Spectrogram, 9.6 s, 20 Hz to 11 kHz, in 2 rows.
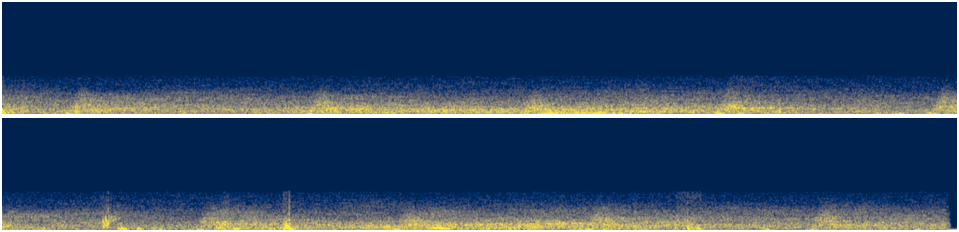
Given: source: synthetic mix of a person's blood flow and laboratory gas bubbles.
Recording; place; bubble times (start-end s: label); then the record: Doppler ultrasound of blood flow; subclavian vein
0.00-0.09 s: bubbles
0.35-0.40 s: bubbles
3.62-3.94 s: bubbles
5.24-5.41 s: bubbles
5.83-6.00 s: bubbles
6.18-6.27 s: bubbles
8.14-8.30 s: bubbles
From the record:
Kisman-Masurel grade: 123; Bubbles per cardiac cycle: 1 to 2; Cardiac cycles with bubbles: 10 to 50%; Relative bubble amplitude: loud (0.450 to 0.775); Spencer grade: 2 (many but less than half of the cardiac periods contain bubble signals, singularly or in groups); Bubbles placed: anywhere in the cardiac cycle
